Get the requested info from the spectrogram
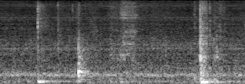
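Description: Faint handling noise: a few small knocks and rubs as a hand moves a plastic breadboard with its wires, over a faint steady hum.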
